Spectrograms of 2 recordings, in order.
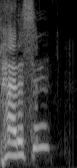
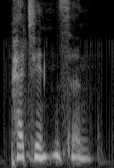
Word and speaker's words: Pattinson: Does he lose points because he said his name wrong? – Oh, did I? Is it Pattinson? – Pattinson. – Didn't I say Pattinson? – No.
